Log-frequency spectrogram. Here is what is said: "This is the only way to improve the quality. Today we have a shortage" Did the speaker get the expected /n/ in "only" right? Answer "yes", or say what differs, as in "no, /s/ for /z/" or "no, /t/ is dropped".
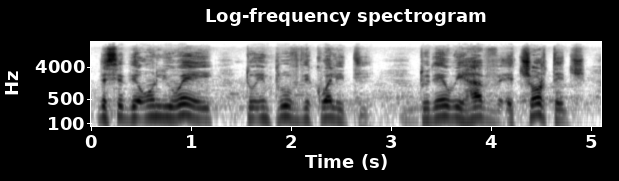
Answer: yes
